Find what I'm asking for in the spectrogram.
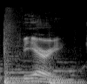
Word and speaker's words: Fieri: Guy Fieri? – Fieri.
